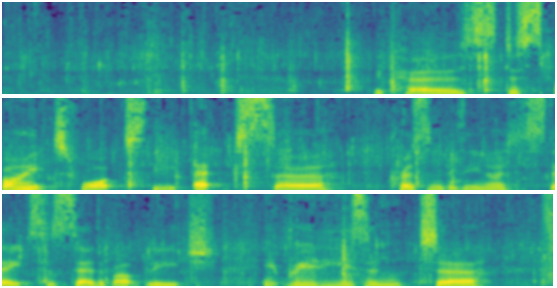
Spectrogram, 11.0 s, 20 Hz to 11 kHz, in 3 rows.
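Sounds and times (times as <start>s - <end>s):
running water rinsing a bird feeder: 0.0s - 11.0s
speech: 2.5s - 11.0s.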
